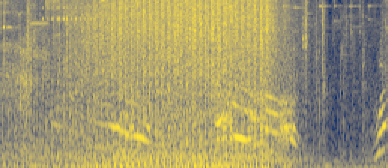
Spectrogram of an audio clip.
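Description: Rapid automatic gunfire in a video game, a dense sustained burst that cuts off near the end, with voices calling out briefly under and after it.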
